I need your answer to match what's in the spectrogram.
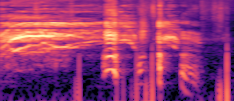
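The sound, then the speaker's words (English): A wheezy, whistling intake of breath gives way to a fit of coughing: several harsh, irregular bursts followed by a couple of sharper coughs at the end. “Do you know, sometimes I wish I started smoking again, then I could justify the cough.”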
